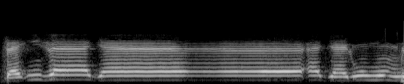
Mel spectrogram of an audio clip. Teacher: فإذا جاء أجلهم لا كده إسقاط، كده انت بتقرأ لأبي عمرو كده إسقاط الهمزة. جاء أجلهم.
